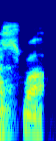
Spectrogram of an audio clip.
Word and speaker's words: Sasquatch: A lot of people pronounce it Sasquatch, like it's Sauce, sauce Sauce squatch, not squatch. Sasquatch, it's Right. Sasquatch.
